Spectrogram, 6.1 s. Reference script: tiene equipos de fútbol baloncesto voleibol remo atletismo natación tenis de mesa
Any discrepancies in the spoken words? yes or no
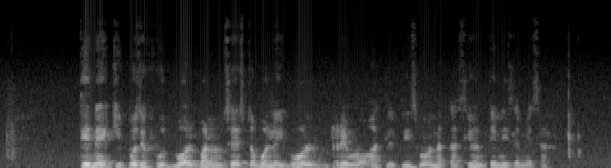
no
